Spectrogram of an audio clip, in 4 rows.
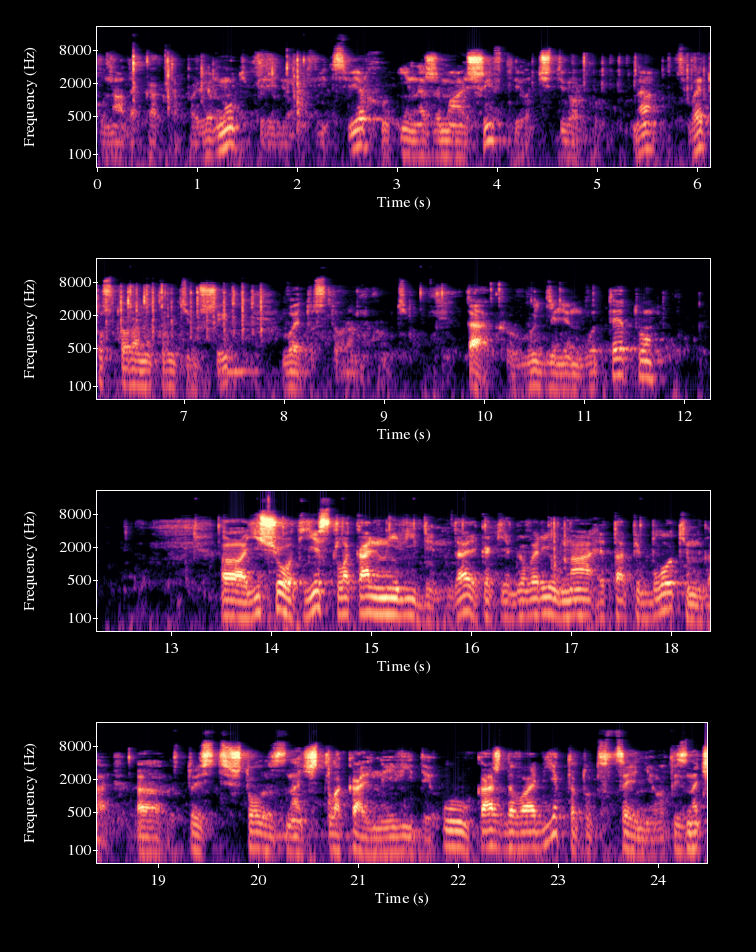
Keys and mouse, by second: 0.5 shift+click, 1.1 KP_1, 2.1 shift+click, 4.0-7.5 typing, 9.4 click, 10.1 click, 11.8 shift+KP_7, 13.2 shift+middle click, 13.8 middle click, 14.7 middle click, 15.4 middle click, 15.9 middle click, 16.8 KP_5, 17.7-18.7 middle drag, 19.2 click, 24.1-24.4 drag.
